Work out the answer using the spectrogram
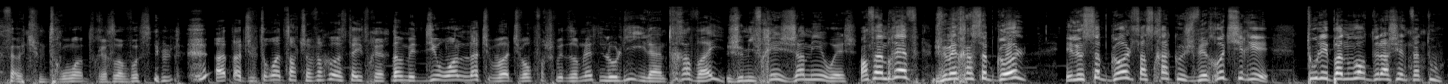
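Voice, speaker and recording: A man's voice: high-pitched, fairly quick. A young man streaming live, chatting casually and rambling in heavy slang to his chat. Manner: slangy, rambling, keeps saying frère and wesh.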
